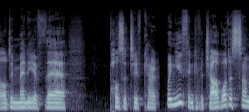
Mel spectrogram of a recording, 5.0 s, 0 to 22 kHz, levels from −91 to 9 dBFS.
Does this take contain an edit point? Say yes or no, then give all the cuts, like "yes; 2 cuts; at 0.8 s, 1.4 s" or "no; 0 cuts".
yes; 1 cut; at 3.3 s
